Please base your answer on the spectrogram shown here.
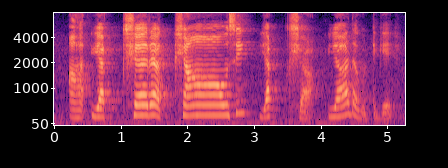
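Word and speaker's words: यक्षरक्षांसि: ಯಕ್ಷರಕ್ಷಾಂಸಿ ರಕ್ಷಾಂಸಿ ಕ ಇದು ಆಘಾತವನ್ನ ರ ದ ಜೊತೆ ತಕೊಳ್ಳುವ ಕ್ಷ ಮತ್ತೆ ಷ ಷಣ್ಮುಖ ಷ ಅಡಿತ್ತಿದೆ ನಂತರ ಅಲ್ಲಿ ಅನುಸ್ವರದ ಉಚ್ಚಾರಣೆ ಉ ಅಲ್ಲಿ ಎರಡು ಅಕ್ಷರಗಳು ಅಂದ್ರೆ ಇಲ್ಲಿ ಕ್ಷ ಮತ್ತೆ ಸಿ ಇದರ ಮಧ್ಯ ಅನುಸಾರ ಬಂದ್ರೆ ಸ ಷ ವ ಈ ಮೂರು ಅಕ್ಷರಗಳು ಬಂದ್ರೆ ನಮ್ಮ ಅನುಸರದ ಉಚ್ಚಾರಣೆ ಉ ಆಗ್ತದೆ ಯಕ್ಷರ ಕ್ಷಾಂಸಿ ರಾಜಸ ರಾಜಸ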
